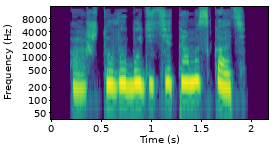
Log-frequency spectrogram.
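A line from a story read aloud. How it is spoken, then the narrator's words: Enchanted whisper. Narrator (Russian): прошептала я, зачарованная зрелищем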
